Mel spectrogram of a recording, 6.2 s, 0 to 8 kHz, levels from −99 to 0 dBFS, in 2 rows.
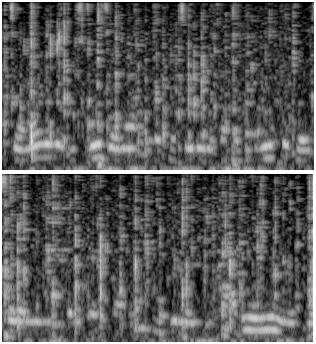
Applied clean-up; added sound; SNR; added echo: classical method Wiener filter.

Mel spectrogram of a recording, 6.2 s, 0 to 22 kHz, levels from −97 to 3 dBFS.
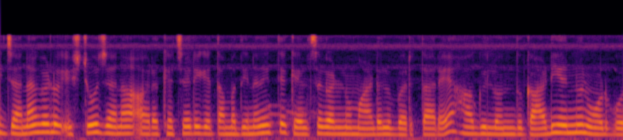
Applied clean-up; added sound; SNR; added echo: none; none; none; none.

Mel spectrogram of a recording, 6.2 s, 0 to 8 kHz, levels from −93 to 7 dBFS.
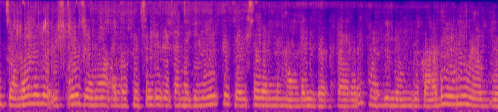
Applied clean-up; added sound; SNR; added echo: neural mask model Resemble Enhance denoiser.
